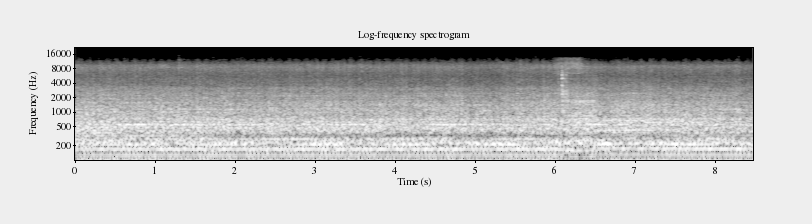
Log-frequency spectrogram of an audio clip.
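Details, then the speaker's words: Bobcat 763 C series Hi-Flo with BICS lift/tilt bypass: steady even diesel drone with no bogging or labouring at constant speed, engine runs smoothly. "I want you to listen for the bogging of the engine on the auxiliary controls. You don't hear anything."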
